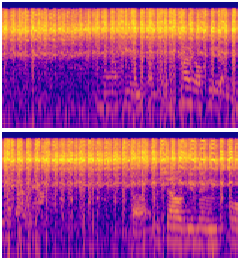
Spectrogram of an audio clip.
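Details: Fledgling chimney swifts, in an incubator box at an urban wildlife rescue and clinging to its sides, give a constant, intense, high, raspy buzzing chatter like a file on wood, while people talk close by.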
